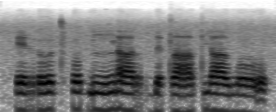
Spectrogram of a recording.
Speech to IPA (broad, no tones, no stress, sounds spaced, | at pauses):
e r ɾ ʊː t h o ɓ ĩː ɾ aː r ɡ͡b ɛ t aː t j aː w o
